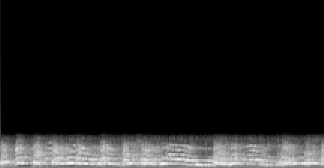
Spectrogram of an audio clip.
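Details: Several female Siberian huskies howling along with a neighbour's chickens: overlapping long wavering howls that slide up and down, with short yips mixed in and steady voices throughout.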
